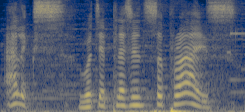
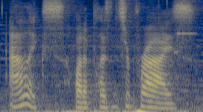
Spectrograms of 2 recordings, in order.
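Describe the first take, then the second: First: It is said with a French accent. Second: It is said without a French accent. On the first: The speaker calls it right. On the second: The speaker calls it wrong.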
